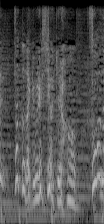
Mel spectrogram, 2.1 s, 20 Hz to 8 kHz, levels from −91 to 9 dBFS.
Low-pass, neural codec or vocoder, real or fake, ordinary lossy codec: 7.2 kHz; none; real; none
